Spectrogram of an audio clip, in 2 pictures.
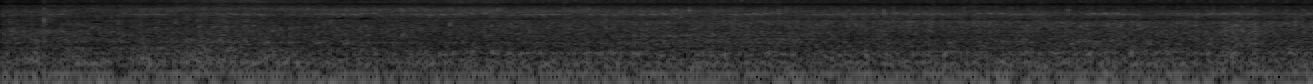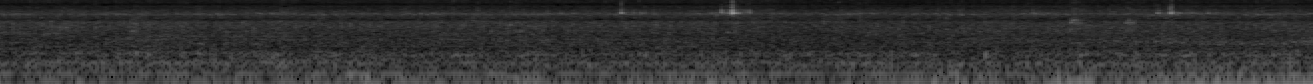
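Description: Steady high-pitched outdoor hiss, with a few sharp clicks late on, one much louder than the rest about ten seconds in.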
